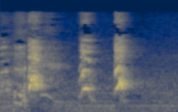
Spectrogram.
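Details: Three sharp, bright barks from a male Shih Tzu reacting to his own reflection, evenly spaced within two seconds, in a quiet indoor setting.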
